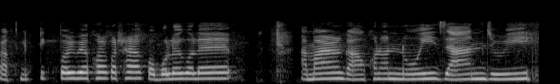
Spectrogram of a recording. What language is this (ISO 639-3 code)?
asm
